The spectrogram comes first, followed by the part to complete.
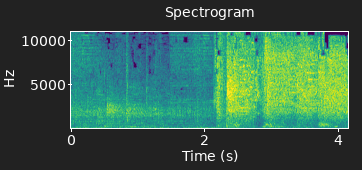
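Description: TV drama soundtrack: a steady low music score with a sudden crash about two seconds in and another short hit near the end, typical of action sound effects.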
